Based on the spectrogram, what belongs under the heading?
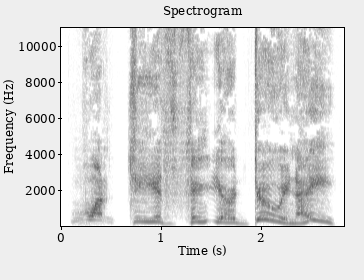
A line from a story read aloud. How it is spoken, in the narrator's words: he roared, so suddenly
